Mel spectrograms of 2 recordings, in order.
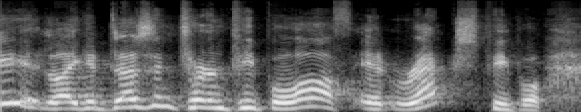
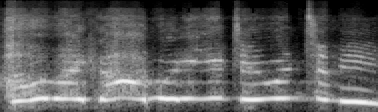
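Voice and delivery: she cries out, overwhelmed and trembling; crying shout; 13 semitones higher, much faster than usual. Retold or imitated. A stranger at the drive-through window cries out, high and tearful. Woman at window, hand taken.

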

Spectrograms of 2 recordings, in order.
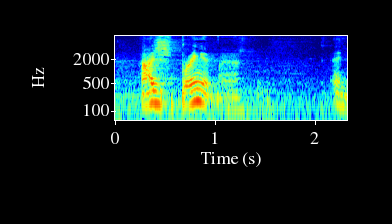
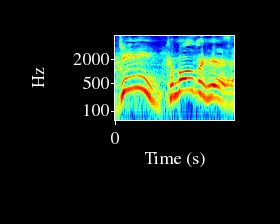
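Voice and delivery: much higher and louder call with a laugh; 11 semitones higher, 7 dB louder than usual. Retold or imitated. Pastor calling leader Dean over at the pond, loud call. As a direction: shout across the water to him.

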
